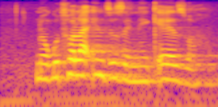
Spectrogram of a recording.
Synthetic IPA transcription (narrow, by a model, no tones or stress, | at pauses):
nok̬utʰɔlaʔind͡zʱizɛnik̬ɛːzwa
